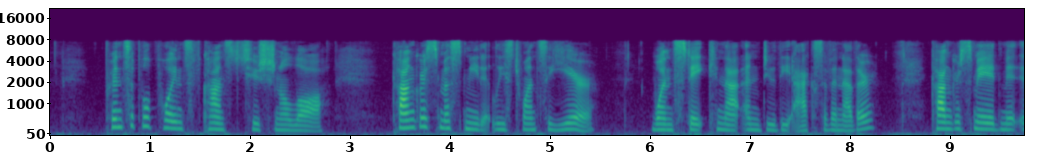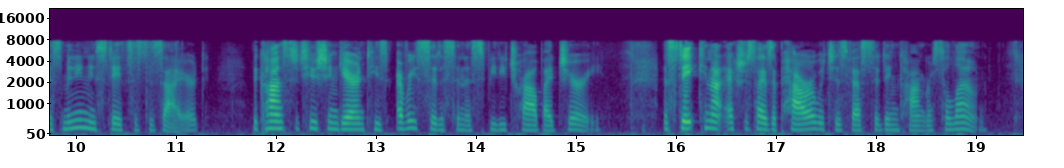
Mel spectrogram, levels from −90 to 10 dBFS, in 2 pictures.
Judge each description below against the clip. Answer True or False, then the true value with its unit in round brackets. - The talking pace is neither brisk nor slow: True (160 wpm)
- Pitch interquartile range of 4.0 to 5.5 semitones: False (3.4 semitones)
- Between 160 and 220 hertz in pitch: True (185 Hz)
